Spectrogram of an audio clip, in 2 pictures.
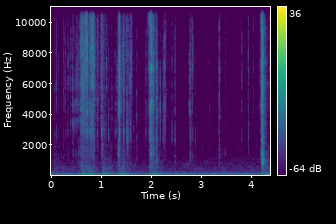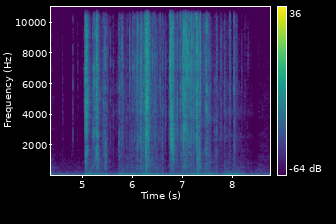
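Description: Trading card packs being torn open: wrappers tearing and crinkling in short scratchy bursts, with the longest and loudest stretch of ripping from about five to eight seconds in.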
